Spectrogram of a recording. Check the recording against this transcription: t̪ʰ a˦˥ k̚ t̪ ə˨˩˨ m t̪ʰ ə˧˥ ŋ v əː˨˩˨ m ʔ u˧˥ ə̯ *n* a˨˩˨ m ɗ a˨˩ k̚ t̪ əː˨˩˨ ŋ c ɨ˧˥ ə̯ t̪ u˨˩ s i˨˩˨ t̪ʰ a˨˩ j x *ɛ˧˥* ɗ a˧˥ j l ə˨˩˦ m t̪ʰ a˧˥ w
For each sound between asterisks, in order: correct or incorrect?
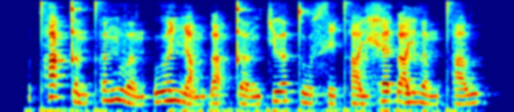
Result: incorrect, correct

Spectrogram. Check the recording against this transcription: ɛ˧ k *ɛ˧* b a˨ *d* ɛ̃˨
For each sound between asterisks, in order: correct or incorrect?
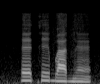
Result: incorrect, correct

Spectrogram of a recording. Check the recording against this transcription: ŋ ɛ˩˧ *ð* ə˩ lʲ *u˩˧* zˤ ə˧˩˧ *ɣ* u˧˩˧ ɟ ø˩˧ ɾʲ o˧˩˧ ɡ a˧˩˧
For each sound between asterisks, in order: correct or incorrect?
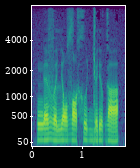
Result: incorrect, incorrect, incorrect

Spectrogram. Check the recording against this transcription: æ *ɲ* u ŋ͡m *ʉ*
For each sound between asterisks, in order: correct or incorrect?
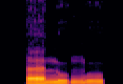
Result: incorrect, incorrect

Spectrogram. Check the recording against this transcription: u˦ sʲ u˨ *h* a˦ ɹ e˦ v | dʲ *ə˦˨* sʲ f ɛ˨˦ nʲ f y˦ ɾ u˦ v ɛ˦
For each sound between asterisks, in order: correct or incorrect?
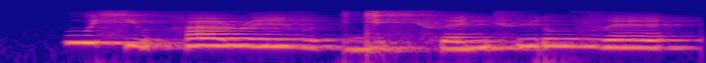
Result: correct, incorrect

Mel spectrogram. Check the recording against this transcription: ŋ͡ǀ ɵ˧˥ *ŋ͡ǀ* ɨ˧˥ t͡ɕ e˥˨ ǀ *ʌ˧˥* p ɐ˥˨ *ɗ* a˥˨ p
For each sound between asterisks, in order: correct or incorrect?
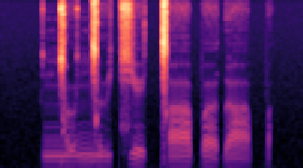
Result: correct, incorrect, correct

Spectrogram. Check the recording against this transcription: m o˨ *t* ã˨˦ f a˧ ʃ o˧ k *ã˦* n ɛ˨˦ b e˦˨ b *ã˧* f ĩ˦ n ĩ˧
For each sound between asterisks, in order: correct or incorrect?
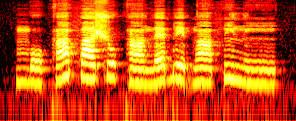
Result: incorrect, incorrect, correct

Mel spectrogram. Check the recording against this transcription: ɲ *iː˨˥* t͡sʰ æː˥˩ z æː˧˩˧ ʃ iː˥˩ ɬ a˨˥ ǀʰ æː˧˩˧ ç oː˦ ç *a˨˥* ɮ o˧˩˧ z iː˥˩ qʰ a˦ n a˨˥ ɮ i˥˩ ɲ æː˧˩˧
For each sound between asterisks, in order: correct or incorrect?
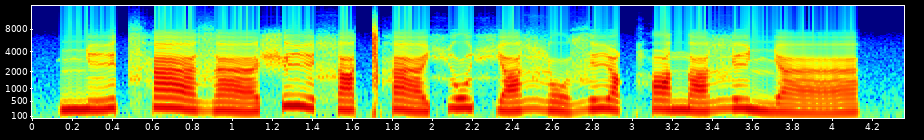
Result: correct, correct

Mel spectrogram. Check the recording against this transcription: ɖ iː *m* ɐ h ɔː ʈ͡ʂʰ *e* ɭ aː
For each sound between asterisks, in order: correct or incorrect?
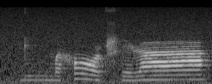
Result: correct, correct

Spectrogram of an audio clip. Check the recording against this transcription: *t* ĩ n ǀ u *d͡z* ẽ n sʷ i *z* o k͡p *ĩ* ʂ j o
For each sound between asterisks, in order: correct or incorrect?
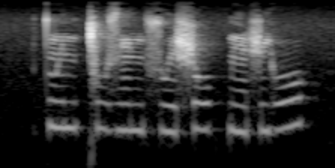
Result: incorrect, incorrect, incorrect, correct

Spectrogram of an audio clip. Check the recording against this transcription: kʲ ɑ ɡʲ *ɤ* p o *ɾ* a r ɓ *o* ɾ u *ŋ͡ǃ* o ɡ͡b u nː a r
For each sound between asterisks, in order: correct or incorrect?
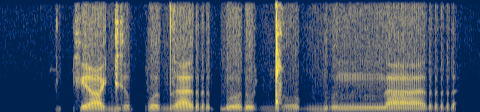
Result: correct, incorrect, correct, incorrect

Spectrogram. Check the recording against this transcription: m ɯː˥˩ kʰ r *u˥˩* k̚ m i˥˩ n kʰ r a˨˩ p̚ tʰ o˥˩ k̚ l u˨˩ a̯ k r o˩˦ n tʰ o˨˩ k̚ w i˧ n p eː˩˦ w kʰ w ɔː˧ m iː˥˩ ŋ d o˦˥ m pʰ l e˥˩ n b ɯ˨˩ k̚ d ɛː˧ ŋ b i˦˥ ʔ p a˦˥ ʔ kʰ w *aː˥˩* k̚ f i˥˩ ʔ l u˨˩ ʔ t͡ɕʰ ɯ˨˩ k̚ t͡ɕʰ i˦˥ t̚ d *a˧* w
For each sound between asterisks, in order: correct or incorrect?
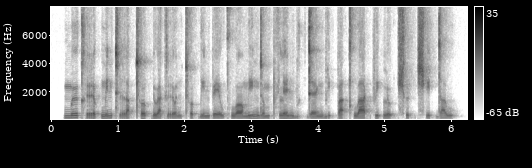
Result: incorrect, incorrect, correct

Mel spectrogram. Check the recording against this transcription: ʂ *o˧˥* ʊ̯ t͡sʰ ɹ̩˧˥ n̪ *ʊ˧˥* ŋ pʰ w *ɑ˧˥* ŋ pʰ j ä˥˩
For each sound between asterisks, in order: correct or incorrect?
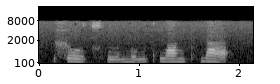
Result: incorrect, correct, incorrect

